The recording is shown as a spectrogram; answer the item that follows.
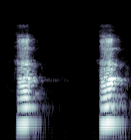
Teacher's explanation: diucapkan dengan halus meskipun letaknya di pangkal tenggorokan itu tidak boleh Kita mengucapkannya secara berlebihan misalnya hok hok karena · Maka kalau H diingat-ingat keluarnya di tengah, itu agak bersih suaranya H. Kalau H itu ada di pangkal tenggorokan. Kalau dirasakan juga, dadanya juga agak sedikit bergetar.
